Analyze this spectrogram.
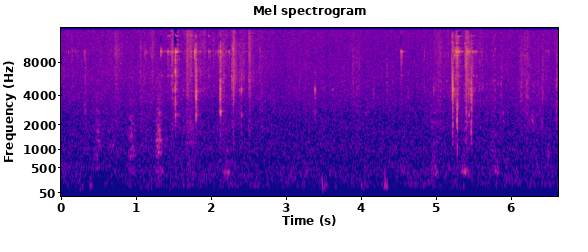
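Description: Leaves and twigs of a shrub crackling and rustling as a German Shorthaired Pointer pushes its head into the bush, in two short bursts of sharp crackles, about a second and a half in and again about five seconds in.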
